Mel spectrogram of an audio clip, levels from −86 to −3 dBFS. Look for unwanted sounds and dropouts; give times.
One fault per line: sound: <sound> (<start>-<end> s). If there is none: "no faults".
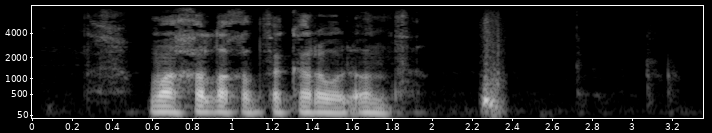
sound: whoosh (2.2-2.4 s)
